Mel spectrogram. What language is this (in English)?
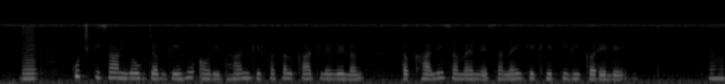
Bhojpuri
